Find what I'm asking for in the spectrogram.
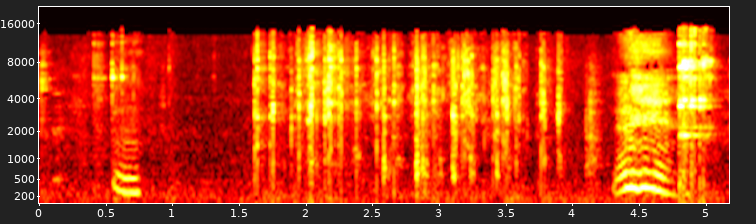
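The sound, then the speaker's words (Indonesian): A knife stirring food in a pan or bowl gives many quick, irregular metallic clinks and scrapes, with brief vocal sounds at the start and near the end. “Aku mau adukin sedikit. Aduk kok pakai pisau?”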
